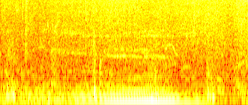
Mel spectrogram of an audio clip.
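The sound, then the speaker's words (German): A person imitates a sheep's bleat with one long, low, drawn-out 'baa' that holds steady for a second or two, fairly loud against faint background noise. “Sonst steht nur ein Hirte vor der Tür zu den Schafen. Mäh!”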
